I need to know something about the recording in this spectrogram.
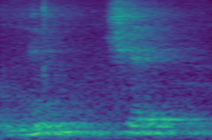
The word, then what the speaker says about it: Nietzsche: Y al contrario del inglés o del francés, en alemán se pronuncian las vocales finales, por ejemplo la E. Entonces el apellido es de Fichte, o también por ejemplo Nietzsche, se pronuncia esa E final.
